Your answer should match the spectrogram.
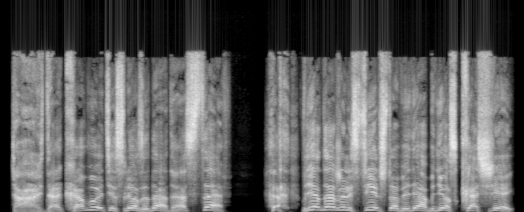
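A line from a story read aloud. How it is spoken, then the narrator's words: Infectious laughter. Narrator (Russian): Он заразительно засмеялся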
